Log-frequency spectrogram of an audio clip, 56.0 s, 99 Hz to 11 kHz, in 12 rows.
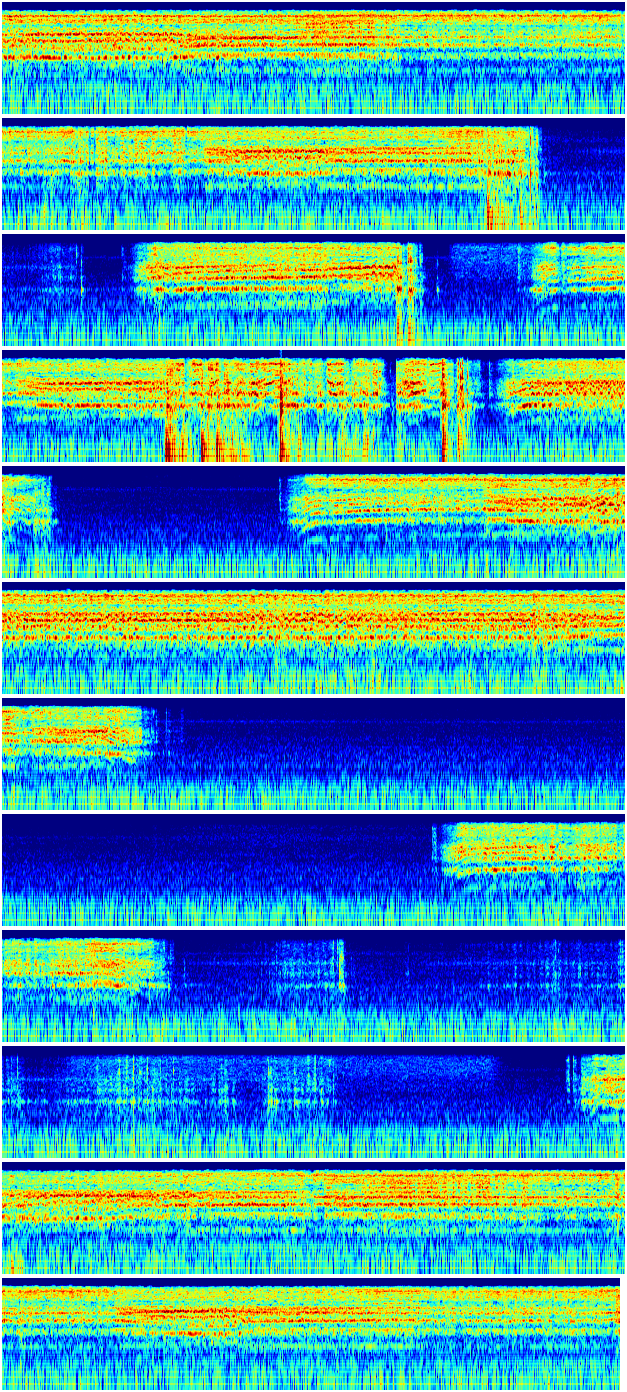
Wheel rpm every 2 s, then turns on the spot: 160, 160, 160, 160, 50, 120, 80, 150, 120, 50, 80, 160, 160, 160, 80, 0, 0, 10, 140, 40, 10, 20, 10, 110, 160, 160, 160, 160.
8-10 28-30 38-46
